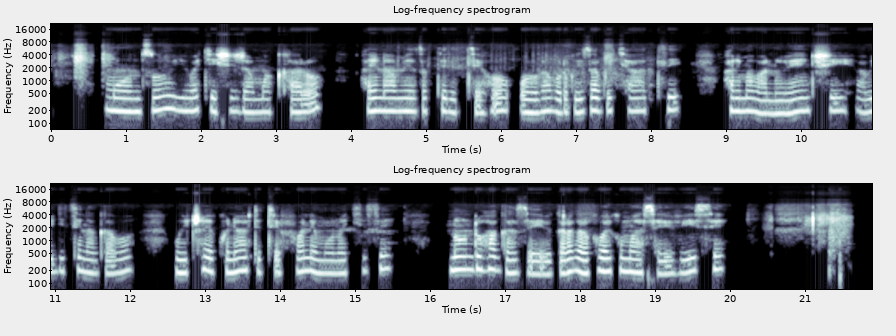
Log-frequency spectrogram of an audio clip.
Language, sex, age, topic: Kinyarwanda, female, 18-24, health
